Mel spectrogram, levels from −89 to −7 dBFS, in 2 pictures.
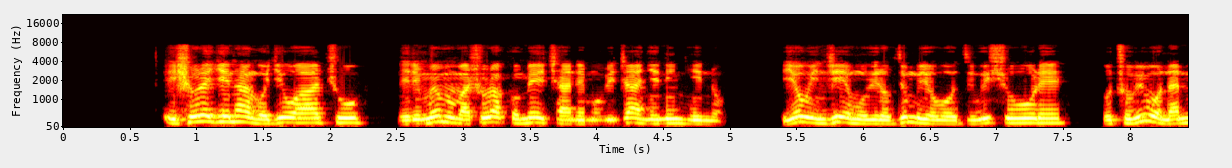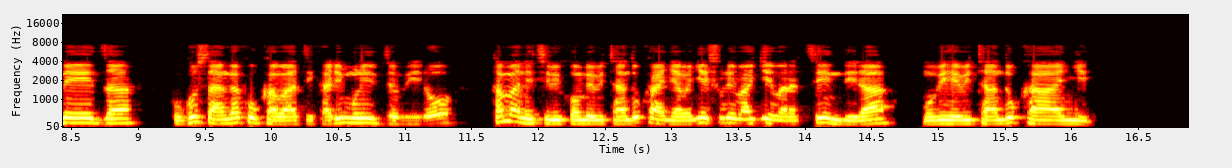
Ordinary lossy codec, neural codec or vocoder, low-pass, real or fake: AAC, 96 kbps; none; 7.2 kHz; real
